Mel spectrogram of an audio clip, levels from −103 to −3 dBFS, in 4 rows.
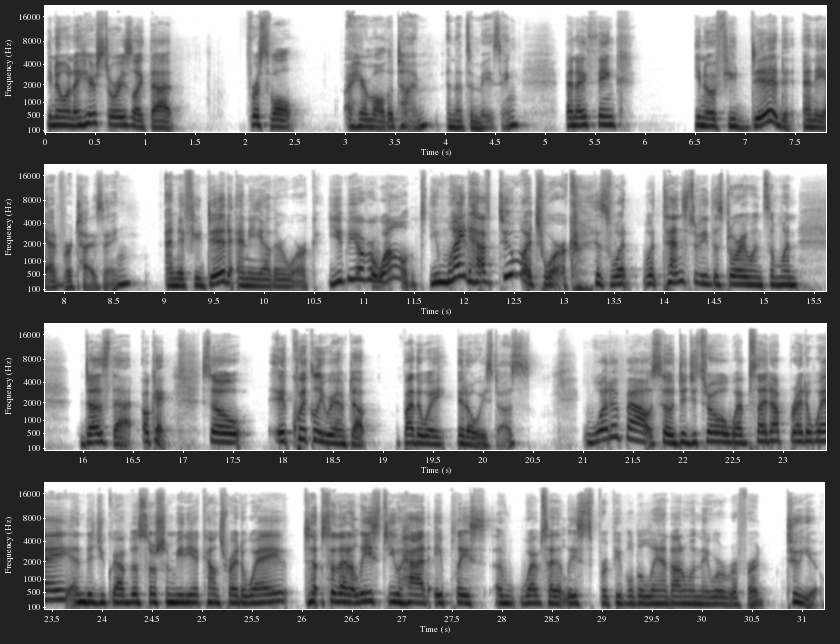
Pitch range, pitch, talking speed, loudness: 185-235 Hz, 210 Hz, 220 wpm, -19 LUFS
